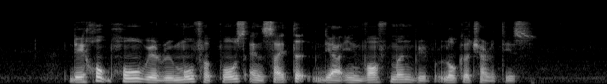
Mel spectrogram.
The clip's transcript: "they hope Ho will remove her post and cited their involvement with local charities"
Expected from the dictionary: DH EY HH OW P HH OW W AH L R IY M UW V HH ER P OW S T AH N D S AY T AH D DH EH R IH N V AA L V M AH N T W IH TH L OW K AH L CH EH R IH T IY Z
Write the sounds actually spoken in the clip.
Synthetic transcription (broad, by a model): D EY HH OW P HH OW W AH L R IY M UW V HH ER P OW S AH N S AY T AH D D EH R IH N V AA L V M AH N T W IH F L OW K AH L CH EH R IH T IY S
